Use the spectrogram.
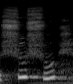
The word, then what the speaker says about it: Xuxu: Ça s'écrit Xuxu, mais ça se prononce Chouchou.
